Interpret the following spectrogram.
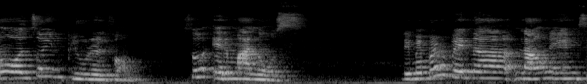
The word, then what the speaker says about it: hermanos: So hermanos.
